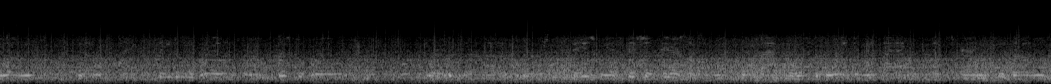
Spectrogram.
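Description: Steady road and engine noise heard inside a car cruising at highway speed, a continuous drone with a wavering hum.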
